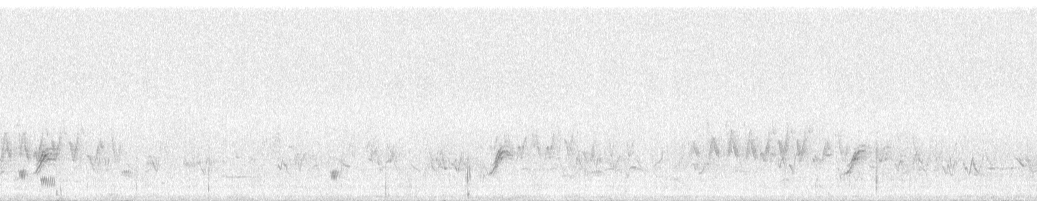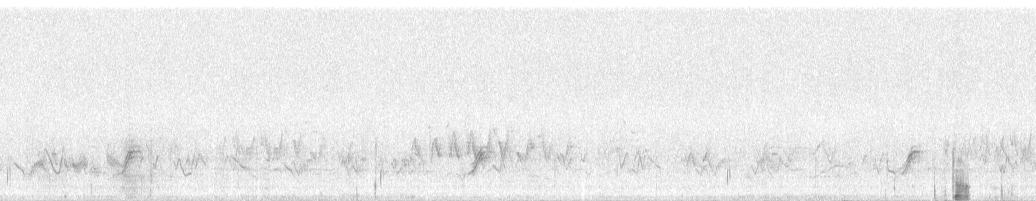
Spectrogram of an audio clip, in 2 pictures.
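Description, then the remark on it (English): A wild bird gives a series of short, buzzy high-pitched 'zezer' notes, repeated irregularly and fairly faint, over a steady low rumble of wind noise. “Wild bird's now giving zezer notes.”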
